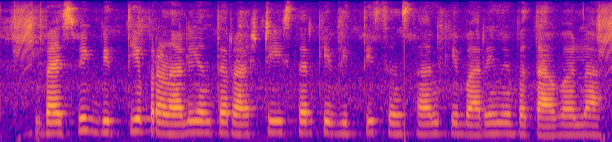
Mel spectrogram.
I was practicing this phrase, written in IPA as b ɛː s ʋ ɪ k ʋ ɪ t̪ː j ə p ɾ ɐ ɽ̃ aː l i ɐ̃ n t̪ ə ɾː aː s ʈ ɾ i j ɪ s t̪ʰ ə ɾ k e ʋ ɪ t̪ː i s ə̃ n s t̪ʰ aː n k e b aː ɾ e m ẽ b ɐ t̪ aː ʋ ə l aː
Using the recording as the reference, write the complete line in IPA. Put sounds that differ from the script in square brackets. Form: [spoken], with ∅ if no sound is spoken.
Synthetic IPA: b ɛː s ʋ ɪ k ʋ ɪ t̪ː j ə p ɾ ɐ ɽ̃ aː l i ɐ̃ n t̪ ə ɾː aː [ʃ] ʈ ɾ i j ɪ s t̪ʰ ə ɾ k e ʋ ɪ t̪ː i s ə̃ n s t̪ʰ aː n k e b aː ɾ e m ẽ b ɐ t̪ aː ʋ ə l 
